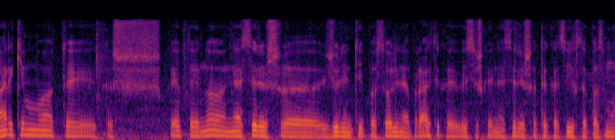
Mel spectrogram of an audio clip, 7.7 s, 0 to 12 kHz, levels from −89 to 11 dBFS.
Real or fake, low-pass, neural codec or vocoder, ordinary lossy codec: real; 7.2 kHz; none; MP3, 48 kbps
